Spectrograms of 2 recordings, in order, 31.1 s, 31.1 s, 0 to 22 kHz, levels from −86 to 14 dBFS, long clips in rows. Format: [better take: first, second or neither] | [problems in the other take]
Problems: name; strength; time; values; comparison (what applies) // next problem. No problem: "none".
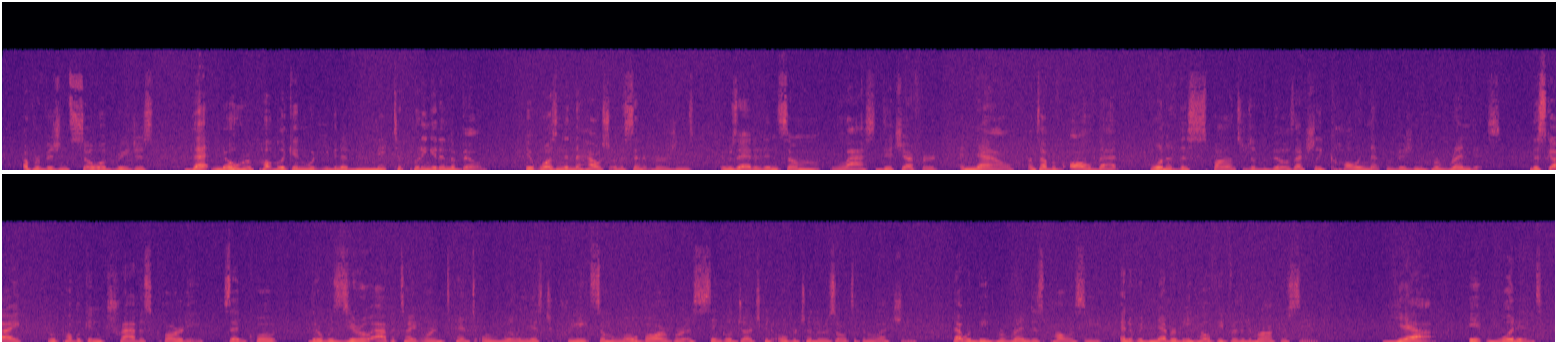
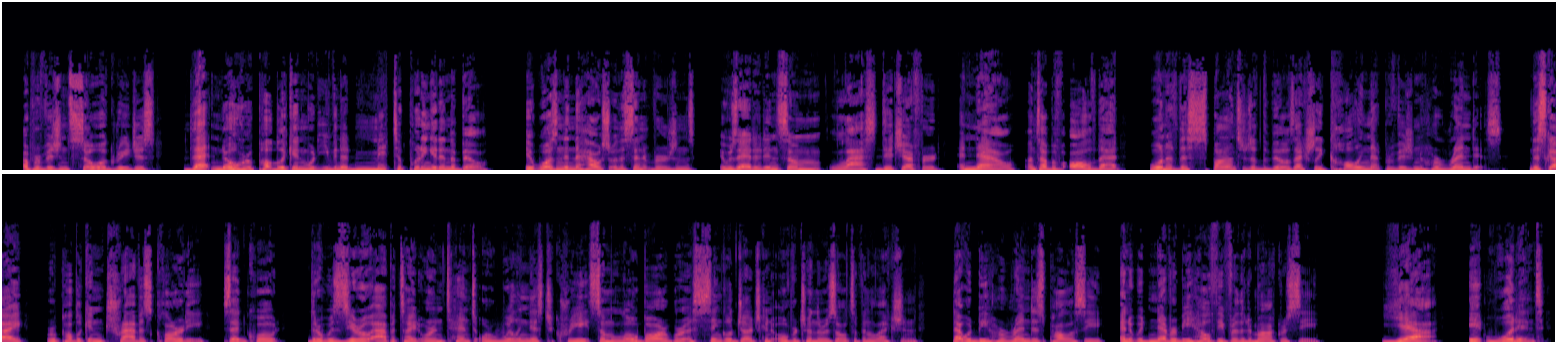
second | hiss; loud; throughout; 9 dB below the speech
